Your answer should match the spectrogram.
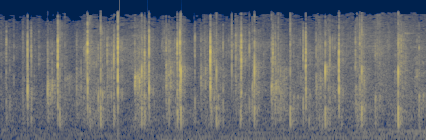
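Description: A run of irregular sharp clicks and crackles, several a second, busiest in the middle.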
